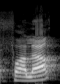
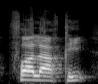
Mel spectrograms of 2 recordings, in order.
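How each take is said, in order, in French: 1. Le mot finit sur une consonne sans voyelle. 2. Le mot se termine par une voyelle brève. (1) "quand on va la transformer en soukoun" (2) "cette voyelle là"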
